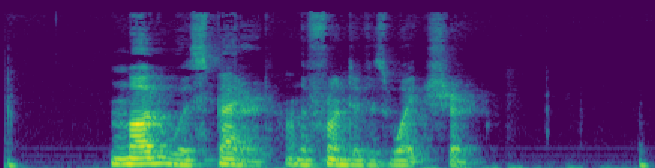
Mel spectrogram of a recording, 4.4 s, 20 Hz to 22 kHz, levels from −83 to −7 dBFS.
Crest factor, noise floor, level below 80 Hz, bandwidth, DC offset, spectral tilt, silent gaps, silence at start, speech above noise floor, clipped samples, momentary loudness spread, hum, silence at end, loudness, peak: 20 dB; -55 dBFS; -44 dBFS; 16.5 kHz; under 0.1%; -6.5 dB/octave; none; 0.05 s; 36 dB; under 0.1%; 15 LU; none; 0.05 s; -20 LUFS; 0 dBFS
